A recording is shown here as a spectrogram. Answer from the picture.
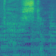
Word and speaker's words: pestle: It's just affinity Zeus for- somewhere with a mortar and pestle. Oh, pestle. The tea is silent.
